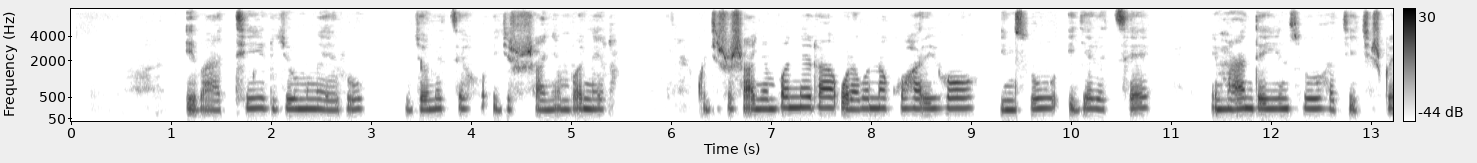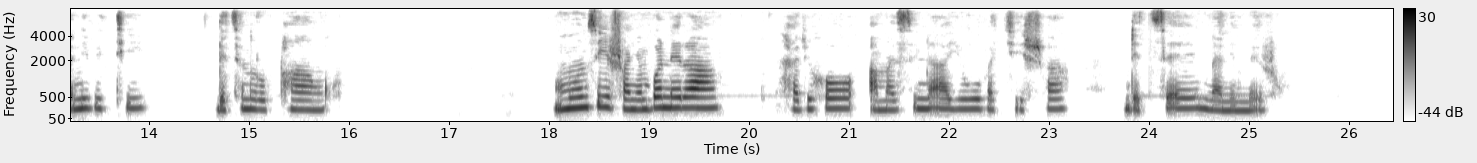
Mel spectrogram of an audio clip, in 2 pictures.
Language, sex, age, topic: Kinyarwanda, female, 25-35, government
